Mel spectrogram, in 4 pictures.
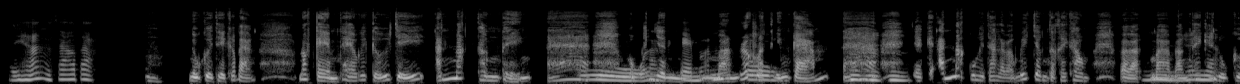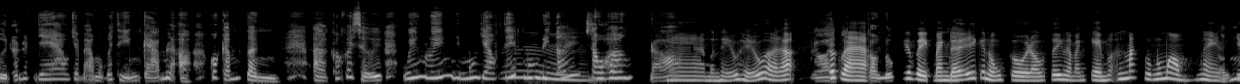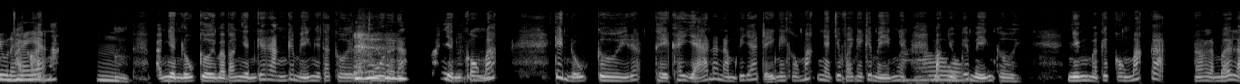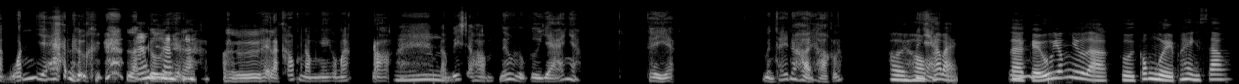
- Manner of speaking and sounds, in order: "làm" said as "ừn"; tapping; other background noise; laugh; distorted speech; laugh; "đánh" said as "quánh"; laughing while speaking: "giá được"; chuckle; "làm" said as "ừn"
- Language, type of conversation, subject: Vietnamese, podcast, Bạn phân biệt nụ cười thật với nụ cười xã giao như thế nào?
